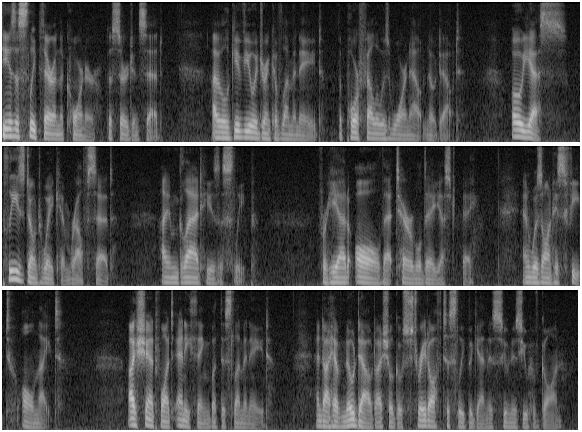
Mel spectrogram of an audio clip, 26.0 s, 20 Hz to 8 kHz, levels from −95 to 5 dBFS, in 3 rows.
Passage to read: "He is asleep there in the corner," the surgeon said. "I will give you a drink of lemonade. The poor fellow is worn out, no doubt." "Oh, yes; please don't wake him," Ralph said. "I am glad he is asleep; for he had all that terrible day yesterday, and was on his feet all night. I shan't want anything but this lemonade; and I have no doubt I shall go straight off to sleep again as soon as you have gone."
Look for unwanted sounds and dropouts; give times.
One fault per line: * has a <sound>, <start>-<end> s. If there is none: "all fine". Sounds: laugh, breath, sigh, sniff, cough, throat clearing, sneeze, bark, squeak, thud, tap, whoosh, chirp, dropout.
* has a dropout, 15.5-15.6 s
